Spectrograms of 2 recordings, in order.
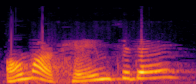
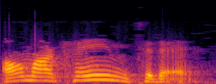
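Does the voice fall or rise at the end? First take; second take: rises; falls. First: The voice rises at the end. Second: The voice falls at the end. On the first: The speaker is asking or surprised. "I can also say, ... questioningly" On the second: The speaker is stating a fact. "I can say"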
